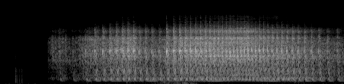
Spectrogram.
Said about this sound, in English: Anyone have a 1.9 TDI 130 engine? Mine sounds bad. Now, I will add that there's sounding bad and there's this.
